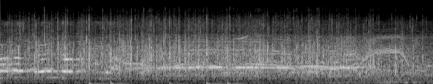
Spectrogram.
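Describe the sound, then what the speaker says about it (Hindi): Audience clapping at a live comedy show at Ram Ghat, with a crowd cheering while someone talks over the applause and a tonal sound runs through it. "एक बार जोरदार तालियों से फिर स्वागत"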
